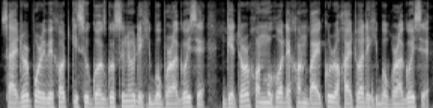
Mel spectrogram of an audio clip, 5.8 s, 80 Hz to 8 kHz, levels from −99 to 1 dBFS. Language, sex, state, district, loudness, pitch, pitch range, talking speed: Assamese, male, Assam, Kamrup Metropolitan, -18 LUFS, 125 Hz, 115-130 Hz, 165 wpm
